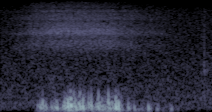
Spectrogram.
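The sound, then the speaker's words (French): A slow, audible exhale during a guided breathing exercise: one breath of about a second with a low, softly rumbling, slightly voiced texture that fades out. “Et j'expire.”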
